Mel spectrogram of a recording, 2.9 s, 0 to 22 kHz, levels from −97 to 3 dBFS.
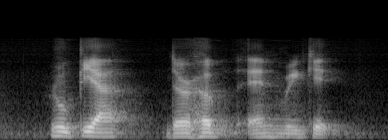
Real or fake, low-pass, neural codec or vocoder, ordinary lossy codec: fake; 7.2 kHz; codec, 16 kHz, about 1 kbps, DyCAST, with the encoder's durations; none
